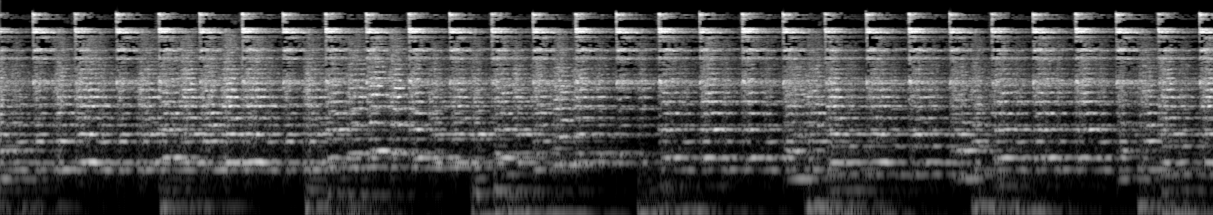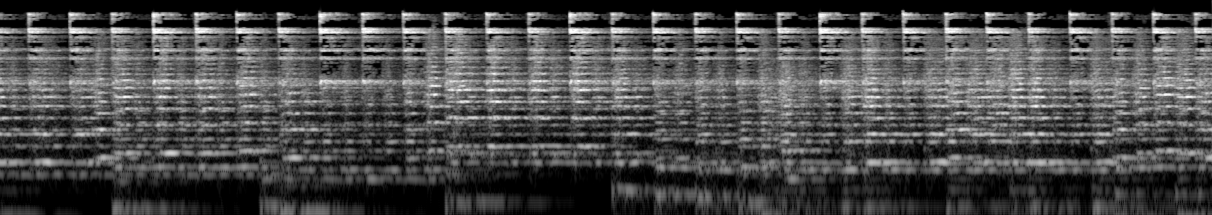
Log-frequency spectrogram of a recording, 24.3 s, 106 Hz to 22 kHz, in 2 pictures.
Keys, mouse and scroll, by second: 1.1 ctrl+z, 2.5 ctrl+z, 3.0 ctrl+z, 4.5 ctrl+z, 4.8 ctrl+z, 16.8 v, 17.8 ctrl+d.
